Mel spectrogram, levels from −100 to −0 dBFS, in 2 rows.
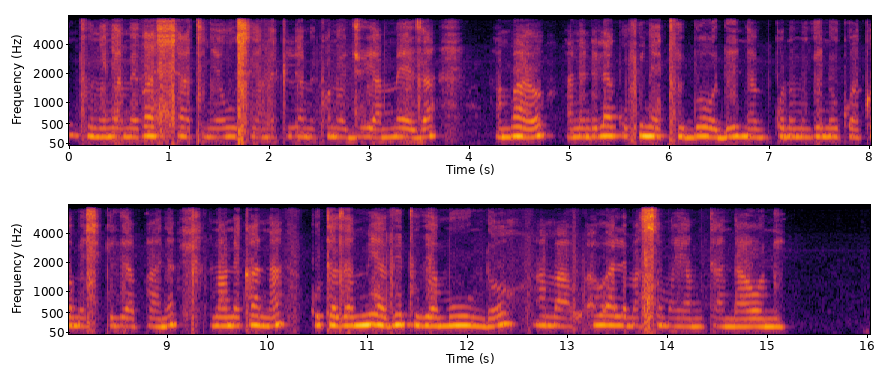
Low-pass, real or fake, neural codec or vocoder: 7.2 kHz; real; none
